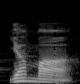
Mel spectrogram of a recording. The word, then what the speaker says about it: Yamaha: Uma marca conhecida por aqui pelos tratores e maquinários pesados é a Yamaha, que a pronúncia em japonês é Yamaha, prolongando o final.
